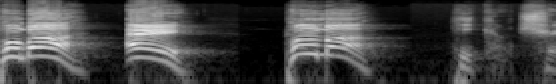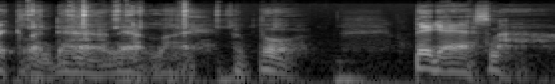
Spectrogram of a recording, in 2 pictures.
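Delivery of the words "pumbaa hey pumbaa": shrill, loud, high, swooping sing-song dad voice. Recalling calling out for Pumbaa from the bleachers: put-on daddy voice. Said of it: "I had to put on my my daddy voice".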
